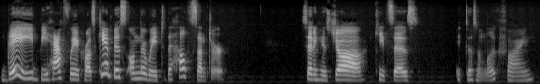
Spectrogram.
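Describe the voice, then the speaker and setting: A woman's voice: mid-range voice, animated, unhurried, fairly bright tone, dry recording. Woman narrating a story, close and dry. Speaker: podfic narrator reading fan fiction. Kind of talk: scripted story narration with dramatic pauses.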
